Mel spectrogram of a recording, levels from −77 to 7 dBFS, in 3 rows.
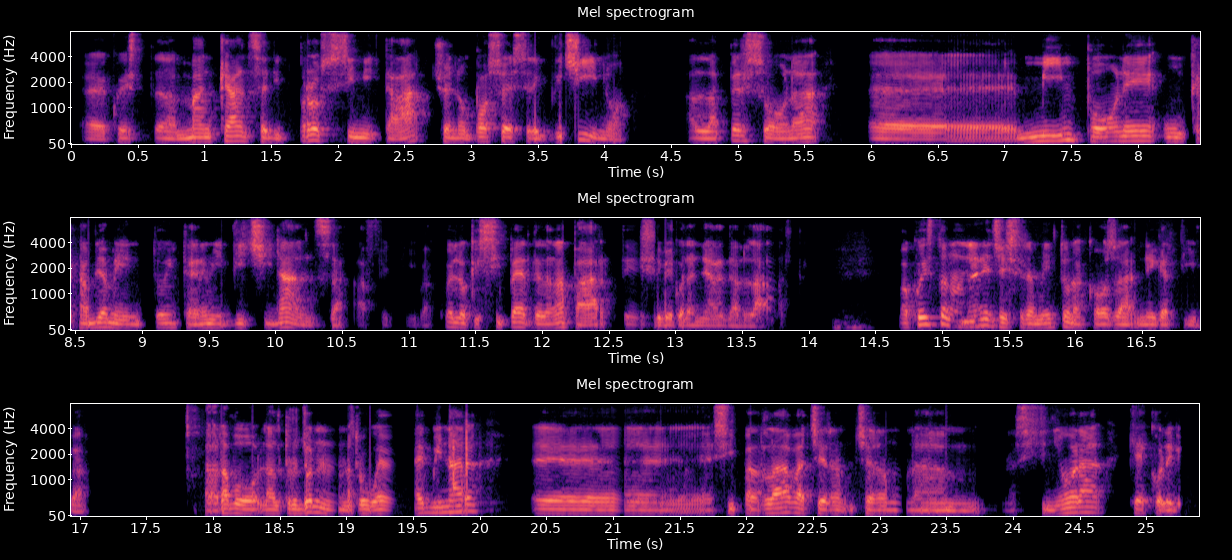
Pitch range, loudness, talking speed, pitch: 95-120 Hz, -21 LUFS, 130 wpm, 105 Hz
